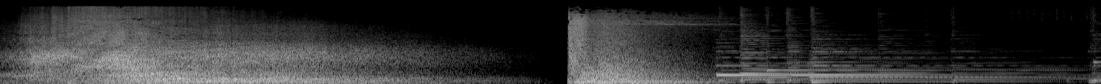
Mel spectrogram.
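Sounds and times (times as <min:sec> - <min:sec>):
rushing whoosh: 0:00.0 - 0:07.2.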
